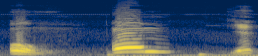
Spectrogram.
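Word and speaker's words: AUM: la monnaie mais mieux a u m se prononce home c'est le son primordiales qui génère tout l'espace donc si nous utilisons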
